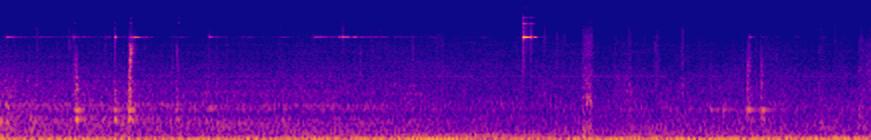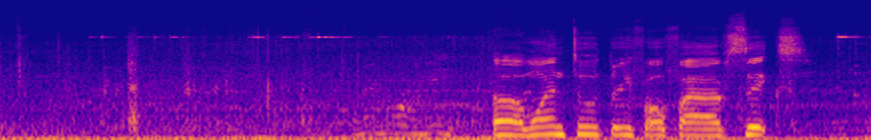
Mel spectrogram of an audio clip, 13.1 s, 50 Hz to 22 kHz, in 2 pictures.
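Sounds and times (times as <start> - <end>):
diesel engine idling: 0.0 - 13.0
metallic clinks of tools: 3.9 - 4.2.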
